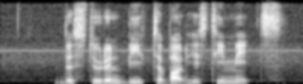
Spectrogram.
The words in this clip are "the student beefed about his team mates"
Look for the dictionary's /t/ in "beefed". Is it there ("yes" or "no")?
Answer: yes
